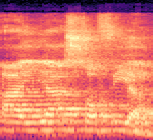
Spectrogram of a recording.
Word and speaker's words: Hagia Sophia: museum dijadikan masjid namanya ayasofia pernah dengar Sagan dengan murah dengan Oke tulisannya Hagia Sophia bacanya Ayah Sofyan orang Turki itu gak bisa bilang G trek enggak ada G jadi kalau kita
